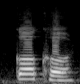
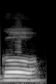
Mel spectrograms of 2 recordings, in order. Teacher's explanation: क ख टाइम नहीं लगा ग टाइम लगा ना और कंपन भी हुआ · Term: सघोष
